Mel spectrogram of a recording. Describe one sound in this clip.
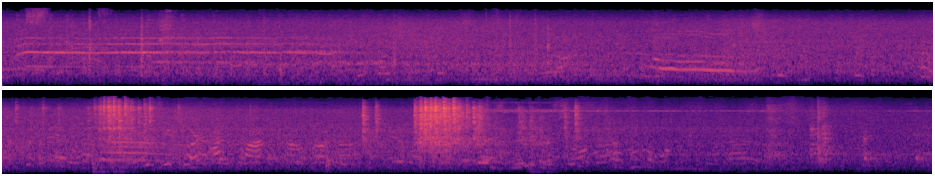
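A roller coaster car rattles as it climbs a lift hill.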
